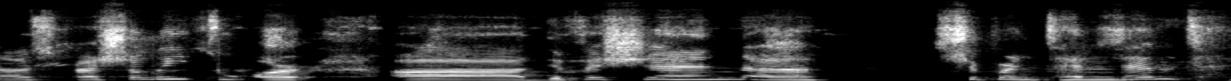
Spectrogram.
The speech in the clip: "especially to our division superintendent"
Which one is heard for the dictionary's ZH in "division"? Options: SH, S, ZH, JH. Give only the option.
SH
